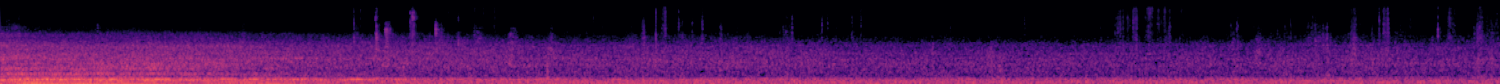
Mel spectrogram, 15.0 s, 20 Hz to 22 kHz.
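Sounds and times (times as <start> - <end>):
low outdoor background noise: 0.0 - 15.0
light ticks and patters: 3.5 - 15.0.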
